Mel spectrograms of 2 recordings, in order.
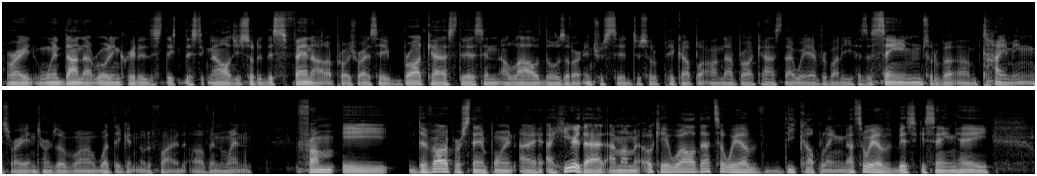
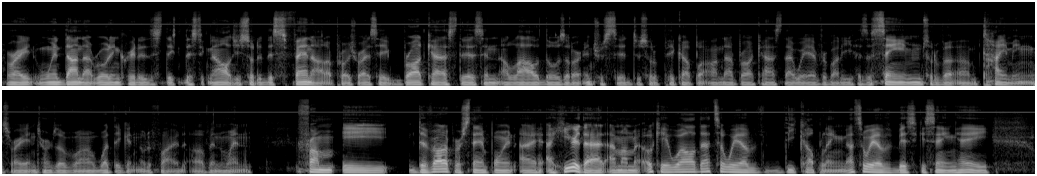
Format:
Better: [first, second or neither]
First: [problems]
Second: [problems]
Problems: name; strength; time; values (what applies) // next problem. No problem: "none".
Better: first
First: none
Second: high-pitched whine; noticeable; throughout; 7.5 kHz, 20 dB below the speech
